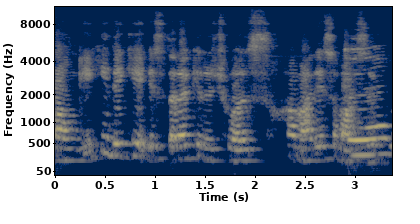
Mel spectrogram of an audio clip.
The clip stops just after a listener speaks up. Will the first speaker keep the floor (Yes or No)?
No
